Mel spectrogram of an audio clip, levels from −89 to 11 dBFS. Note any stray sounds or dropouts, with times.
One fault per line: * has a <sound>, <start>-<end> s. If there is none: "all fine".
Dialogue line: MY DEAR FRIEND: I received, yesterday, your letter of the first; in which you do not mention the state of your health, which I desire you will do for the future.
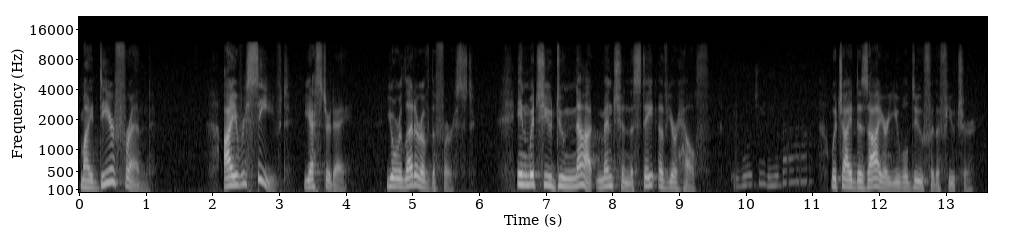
* has a sigh, 9.8-11.1 s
